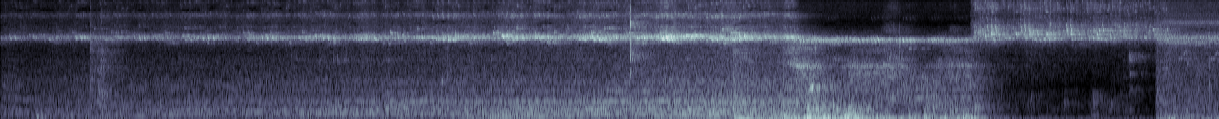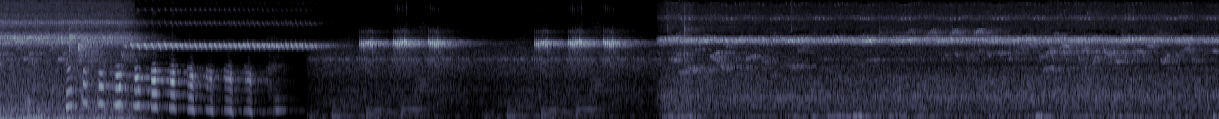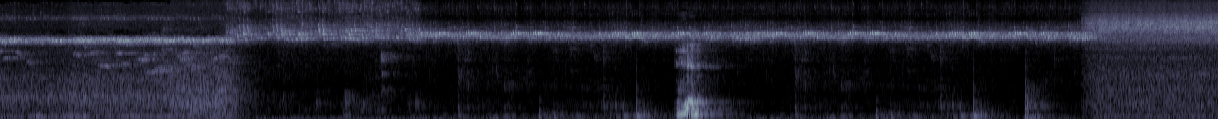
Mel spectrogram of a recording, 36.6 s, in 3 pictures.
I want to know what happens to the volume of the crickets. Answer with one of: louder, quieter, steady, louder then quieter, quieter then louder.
quieter.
